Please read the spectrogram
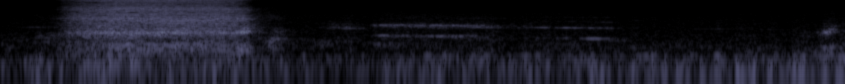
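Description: A vaper's breath on a single-battery tube mechanical mod: one loud airy hiss about a second long near the start, then faint thin whistling tones.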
